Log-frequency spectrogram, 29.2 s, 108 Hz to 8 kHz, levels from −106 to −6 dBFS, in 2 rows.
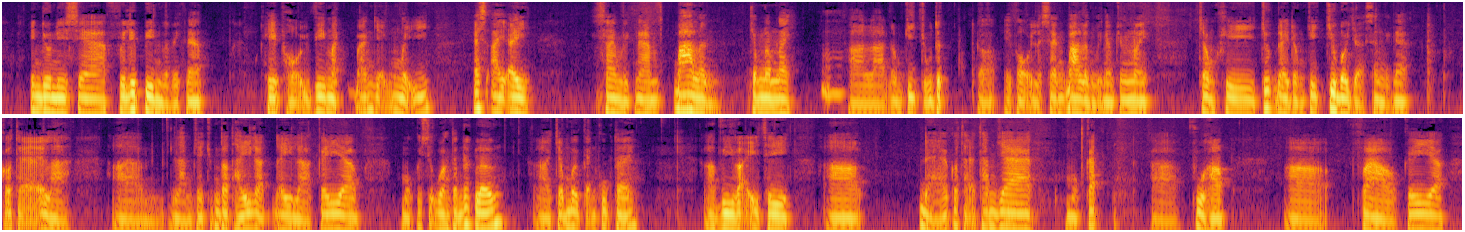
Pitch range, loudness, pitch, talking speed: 85-105 Hz, -21 LUFS, 95 Hz, 195 wpm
